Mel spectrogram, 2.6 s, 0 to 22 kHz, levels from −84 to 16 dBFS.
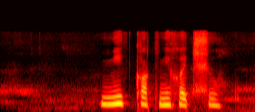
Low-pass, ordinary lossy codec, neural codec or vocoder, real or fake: none; none; codec, 16 kHz, 0.8 kbps, ZipCodec; fake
